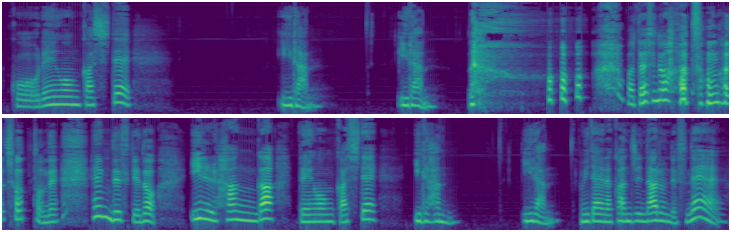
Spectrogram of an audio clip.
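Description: A woman hosting a radio program in a chatty, easygoing way, often adding soft tag particles as she explains things. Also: medium pitch, dry recording, clean studio sound. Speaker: radio show host. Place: radio studio.

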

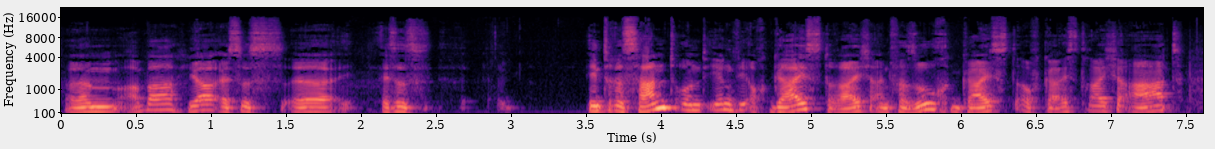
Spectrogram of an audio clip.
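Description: Male radio co-host, halting and conversational, mid-pitched, heavy on filler sounds. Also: breathy edge. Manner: hesitant, many filler sounds. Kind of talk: conversational explaining.

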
